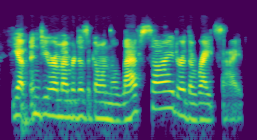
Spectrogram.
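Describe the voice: Speaking at a fairly quick pace, a woman uses lively intonation, with a fairly low pitch and a fairly bright tone.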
